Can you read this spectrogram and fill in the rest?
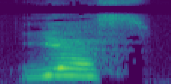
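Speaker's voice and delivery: high, loud sobbing yes; despairing sob. A narrator's reading. Wife sobbing her answer to her husband, despairing. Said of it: "sobbed Meg despairingly".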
